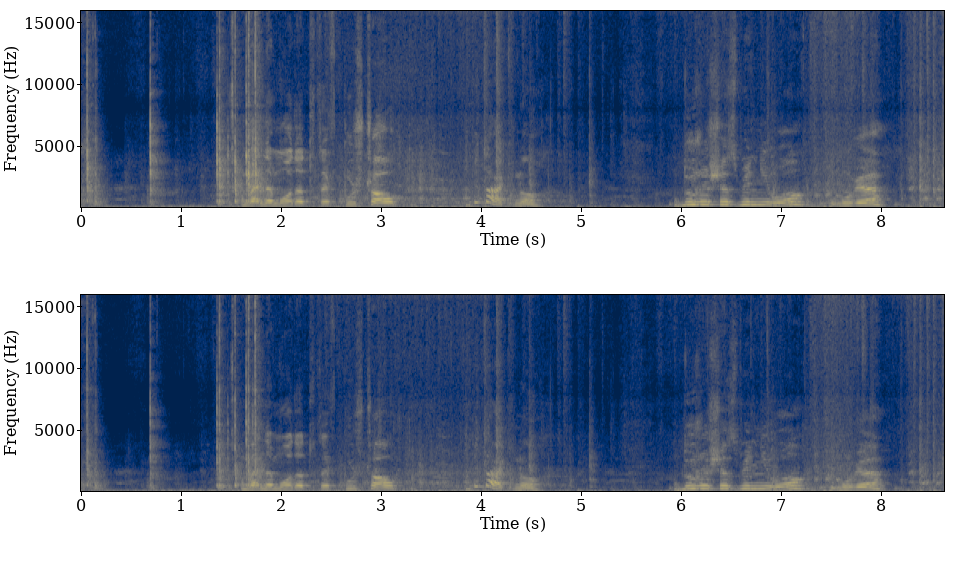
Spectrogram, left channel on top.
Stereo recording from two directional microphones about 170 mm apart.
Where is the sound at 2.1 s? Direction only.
20° right (ahead or behind).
